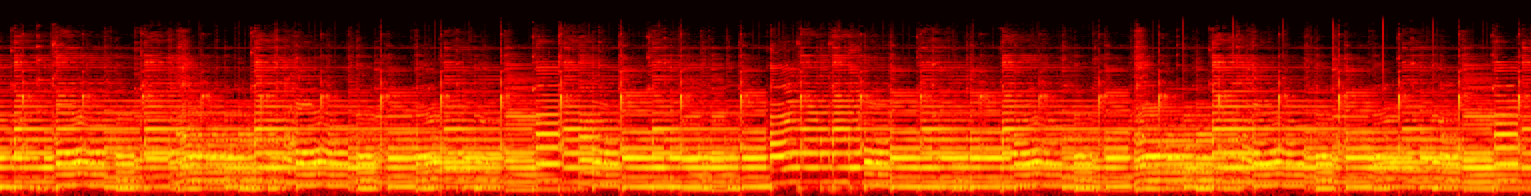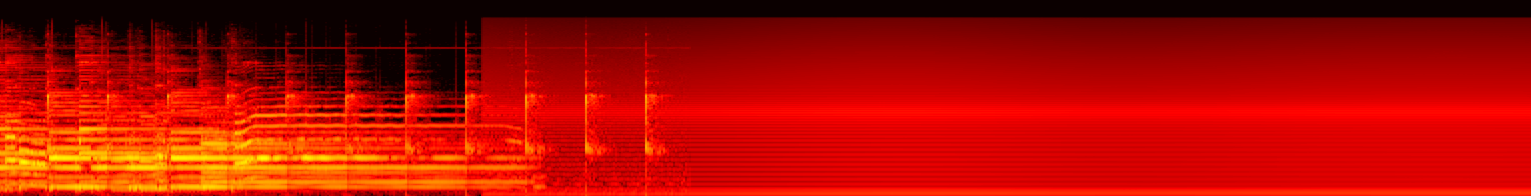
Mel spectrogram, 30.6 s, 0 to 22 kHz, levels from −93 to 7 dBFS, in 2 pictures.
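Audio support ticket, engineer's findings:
Mains buzz from 20.13 s to end of clip, roughly 25 dB under the signal. Raspy, not a smooth hum: sharp spikes twice per 50 Hz cycle, harmonics into the kHz range. Probable dimmer, rectifier or unshielded cable coupling in.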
